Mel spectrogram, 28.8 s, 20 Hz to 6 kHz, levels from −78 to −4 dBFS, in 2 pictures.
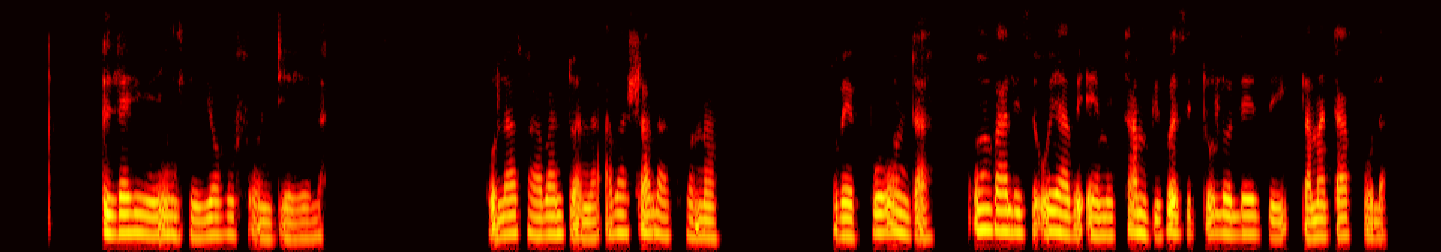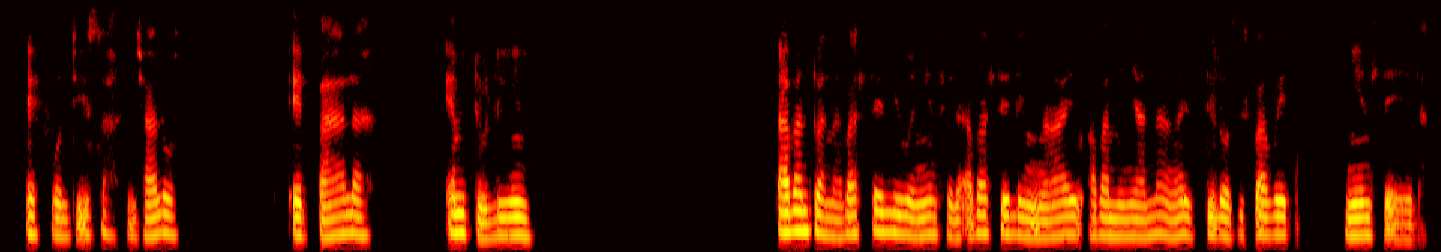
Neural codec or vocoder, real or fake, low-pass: codec, 16 kHz in and 24 kHz out, 1 kbps, XY-Tokenizer; fake; 5.4 kHz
